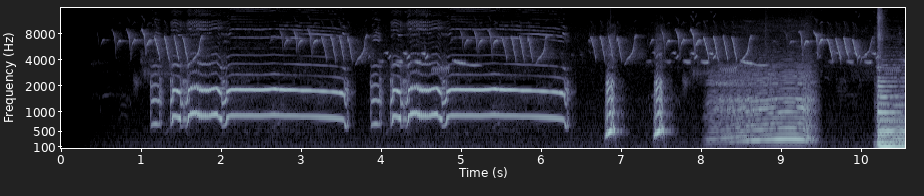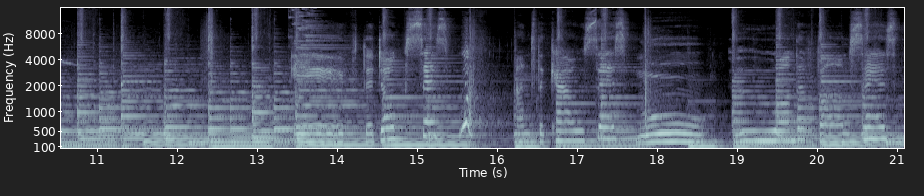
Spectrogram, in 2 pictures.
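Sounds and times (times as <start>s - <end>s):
high bird chirping: 0.3s - 1.9s, 2.5s - 10.9s
rooster crowing: 1.1s - 6.4s
low drawn-out animal call: 5.5s - 9.5s.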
